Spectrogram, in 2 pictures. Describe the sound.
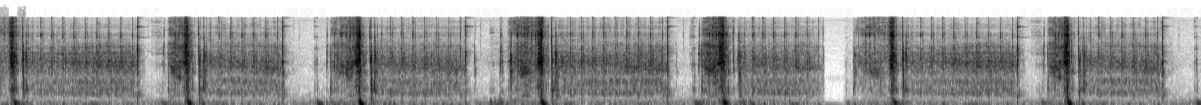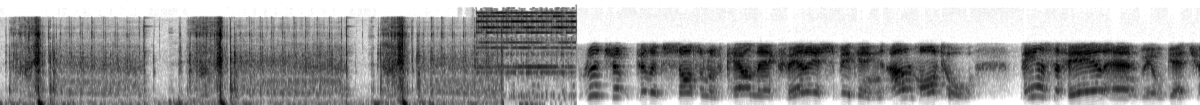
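A telephone dial whirs and clicks in a series of regular bursts with short pauses between digits as a call is placed to Calmac, then a brief tone, followed by a thin, tinny voice coming over the phone line.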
